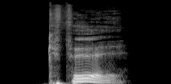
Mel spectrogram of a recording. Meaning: a municipality of Lower Austria, Austria
- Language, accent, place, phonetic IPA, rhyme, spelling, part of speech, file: German, Germany, Berlin, [kføːl], -øːl, Gföhl, proper noun, De-Gföhl.ogg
